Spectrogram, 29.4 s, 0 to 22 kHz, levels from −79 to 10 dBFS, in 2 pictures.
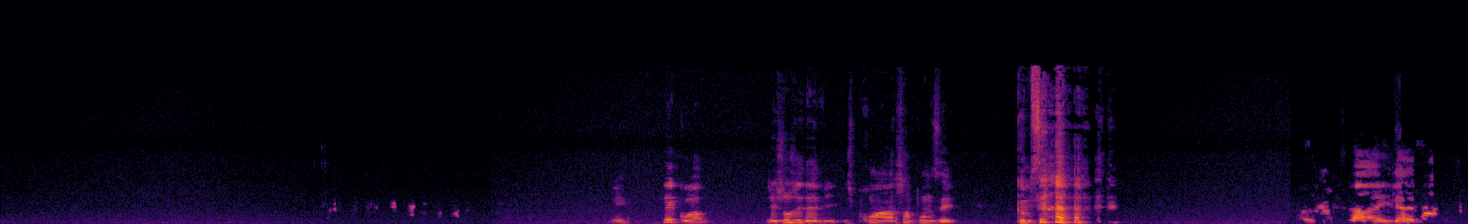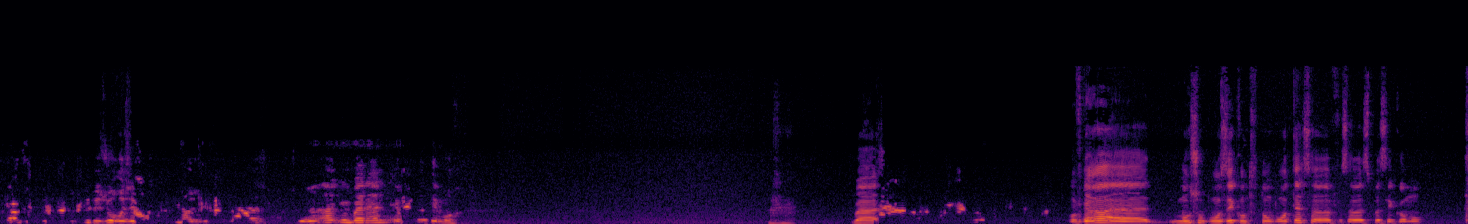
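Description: From 3.22 to 4.61 s a second voice sits under the speech at about 15 dB below it. This is the other side's voice leaking through, likely far-end audio from a loudspeaker that the echo canceller did not fully remove. It is a distinct extra voice rather than the main talker changing.

From 12.94 to 19.02 s there is speech suppressed in double talk. The main talker dips and breaks up for roughly four seconds in total, at worst falling by something like 25 dB. This is likely the echo canceller turning everything down because it could not separate its own talker from the echo. During this stretch, from 13.78 to 17.14 s, the leaked voice comes through at roughly the same level as the talker. A brief scrap of it follows at 18.69 to 18.75 s, a few dB under.

The same pattern returns from 23.43 to 25.41 s, with about a second of suppression and leakage from 23.47 to 24.14 s. What separates suppression from leakage is that the talker's own voice is lost, rather than a second voice being added.

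From 24.83 to 25.07 s the background is gated by the echo canceller. The room sound, not the voice, drops by about 8 dB for a fifth of a second and then returns. A faint leaked scrap follows at 25.1 to 25.18 s.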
